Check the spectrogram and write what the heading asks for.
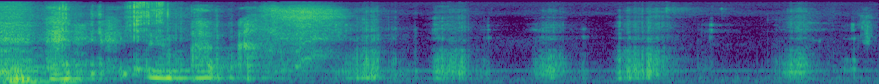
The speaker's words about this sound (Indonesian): Bagi kalian yang benci dengar orang makan, silakan klik off YouTube ini tapi jangan ya.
